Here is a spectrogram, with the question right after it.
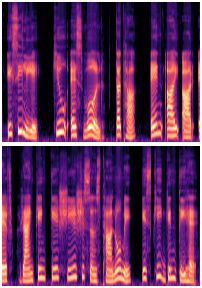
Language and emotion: Hindi, neutral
